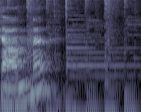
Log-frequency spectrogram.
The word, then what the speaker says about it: homme: E no francês não se pronuncia o H com som de R. É como no português. A gente vai falar homem. A gente vai falar homem. Então, homme, cet homme.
